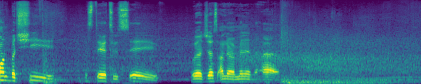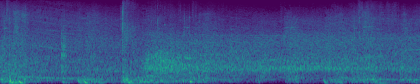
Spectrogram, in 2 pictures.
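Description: Rocket-powered cars whoosh and roar around the arena.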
